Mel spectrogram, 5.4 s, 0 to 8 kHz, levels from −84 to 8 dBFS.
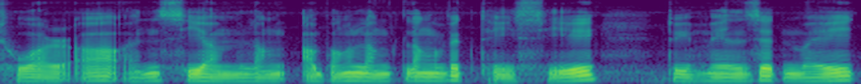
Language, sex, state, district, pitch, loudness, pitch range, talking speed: Mizo, male, Mizoram, Aizawl, 85 Hz, -18 LUFS, 85-95 Hz, 165 wpm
